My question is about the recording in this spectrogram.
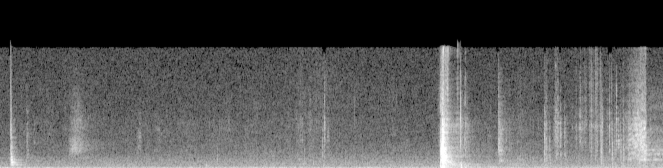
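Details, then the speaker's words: Recurve bow shot with a new endless-loop string: one loud sharp crack, then a brief buzzy ring of excessive limb vibration on release, before the Velcro silencing fix. "I'm going to shoot these, and then I'll shoot one more round just so you can hear that. But it is, there's a lot of vibration in that."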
